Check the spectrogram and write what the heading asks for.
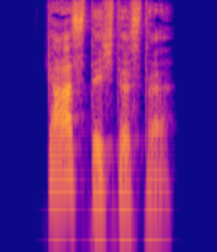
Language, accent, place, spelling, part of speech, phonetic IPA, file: German, Germany, Berlin, gasdichteste, adjective, [ˈɡaːsˌdɪçtəstə], De-gasdichteste.ogg
- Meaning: inflection of gasdicht: 1. strong/mixed nominative/accusative feminine singular superlative degree 2. strong nominative/accusative plural superlative degree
